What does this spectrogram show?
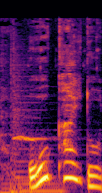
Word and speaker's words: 大街道: はありません大きな町の道と書いて大街道と読むようなんですが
